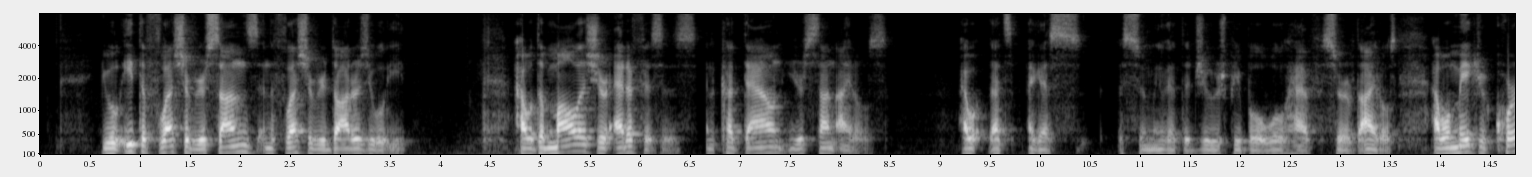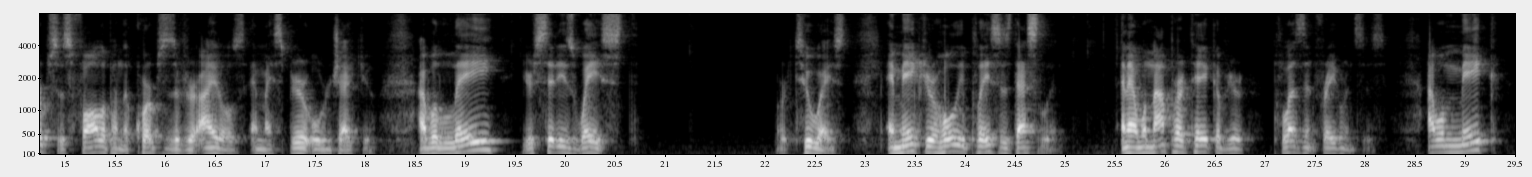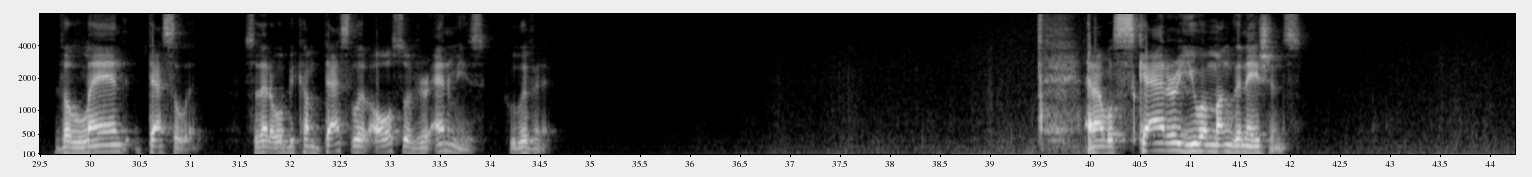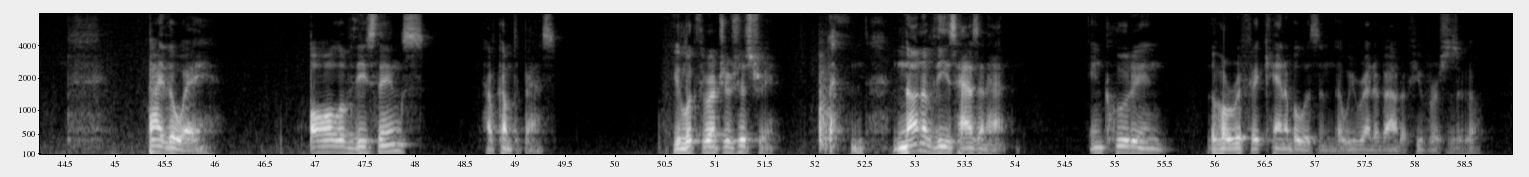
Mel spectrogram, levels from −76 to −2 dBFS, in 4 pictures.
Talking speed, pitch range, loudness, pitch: 150 wpm, 105-135 Hz, -20 LUFS, 120 Hz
